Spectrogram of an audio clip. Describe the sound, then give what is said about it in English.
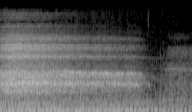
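One deep, airy breath taken during a guided meditation exercise. The breath is a steady rush of air that fades out after about a second and a half, with no talking. “take a big inhale through the nose into that awareness and open the mouth. Exhale, let it go.”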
